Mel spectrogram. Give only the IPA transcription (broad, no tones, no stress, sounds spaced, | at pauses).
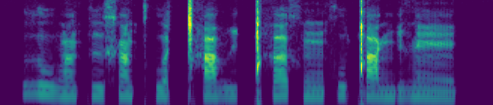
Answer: ð u β ɐ̃ k ɨ x ã kʷʰ a ǀʰ a v i ǃʰ ɐ x ũ x u ǃ a ŋ i ð ẽ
